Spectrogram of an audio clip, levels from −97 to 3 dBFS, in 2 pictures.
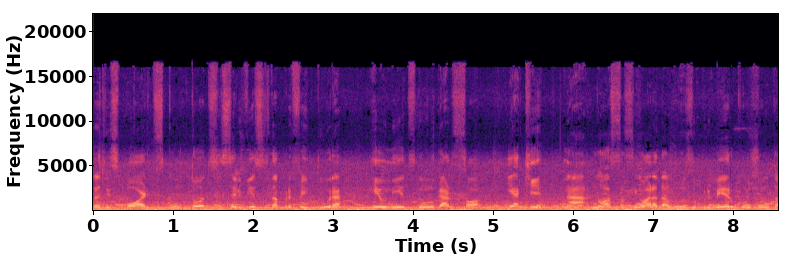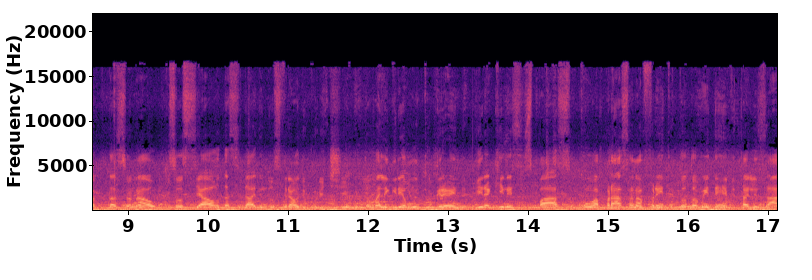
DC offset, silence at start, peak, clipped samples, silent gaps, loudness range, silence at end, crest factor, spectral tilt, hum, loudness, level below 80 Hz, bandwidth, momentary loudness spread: under 0.1%; 0 s; -2 dBFS; under 0.1%; none; 1 LU; 0 s; 12 dB; -6.5 dB/octave; none; -16 LUFS; -24 dBFS; 17 kHz; 4 LU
